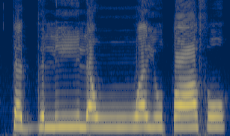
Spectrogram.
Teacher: اگر ہم یہ آیت کو اگلی آیت کے ساتھ ملا کے پڑھیں تو جو کہ حرف الواو دوسری والی آیت میں حروف الادغام بغنہ میں سے ہے، اور ادغام کا معنی ہے حرف کو حرف میں داخل کرنا، تو ہم یہ تنوین کو واو میں ملا کے غنہ اور تشدید کے ساتھ یہ حکم کو ادا کریں گے.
